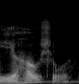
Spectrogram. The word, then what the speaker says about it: Yahoshua: And you can pronounce his Hebrew name properly. It's only Yahoshua.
